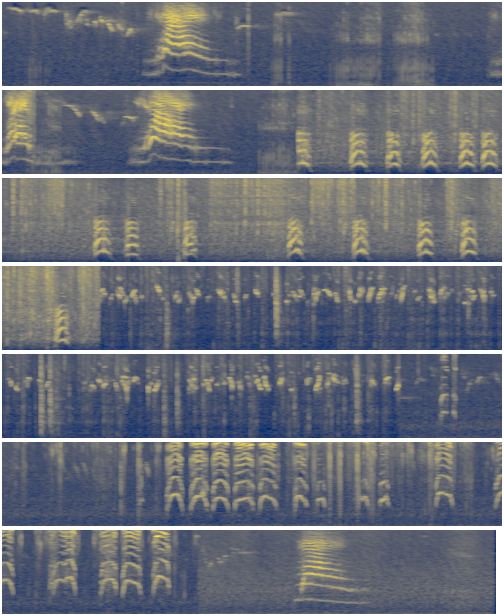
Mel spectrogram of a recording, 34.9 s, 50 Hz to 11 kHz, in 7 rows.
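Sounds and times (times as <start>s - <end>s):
cat meowing: 1.4s - 2.4s, 4.9s - 5.7s, 6.3s - 7.4s, 33.0s - 33.7s
dog barking: 8.0s - 10.1s, 10.9s - 12.1s, 12.9s - 14.9s, 15.6s - 15.8s
high chirping: 16.0s - 33.4s.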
